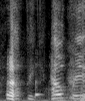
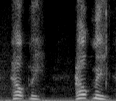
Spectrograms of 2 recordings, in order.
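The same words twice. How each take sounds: First: High, loud plea broken by laughter; laughing mock plea. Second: Lightly voiced dad, high mock plea; mock plea for help. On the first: Retelling dad's prank while cracking up, laughing plea. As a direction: laugh through the fake cry for help. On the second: Dad faking an injury to prank his son, mock plea. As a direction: play the pretend injured dad, pitched up. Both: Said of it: "he goes".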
